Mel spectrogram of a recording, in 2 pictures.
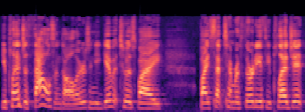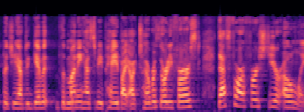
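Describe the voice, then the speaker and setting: A woman's medium-pitched voice at a fairly quick pace, with ordinary pitch variation. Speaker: historical society president giving a talk. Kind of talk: recorded presentation. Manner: fast; casual with many fillers.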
